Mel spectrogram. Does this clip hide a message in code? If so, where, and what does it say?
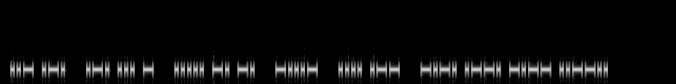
Yes: Morse code from 0.1 to 6.1 s, heard as a keyed tone, about 38 wpm, 700 Hz. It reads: UR RST 5NN <BT> HW CPY?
